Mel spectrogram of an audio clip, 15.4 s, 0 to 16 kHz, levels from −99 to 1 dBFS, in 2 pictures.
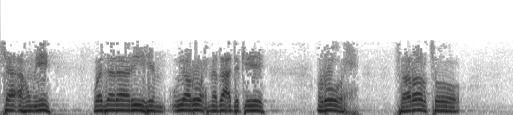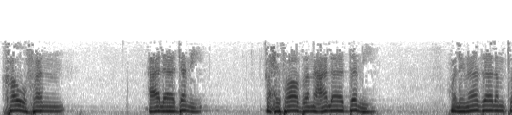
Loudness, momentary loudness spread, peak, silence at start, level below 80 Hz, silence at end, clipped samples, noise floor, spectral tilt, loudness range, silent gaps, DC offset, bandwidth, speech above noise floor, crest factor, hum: -16 LUFS; 11 LU; -4 dBFS; 0 s; -36 dBFS; 0 s; under 0.1%; -57 dBFS; -14 dB/octave; 4 LU; none; under 0.1%; 4 kHz; 42 dB; 12 dB; none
